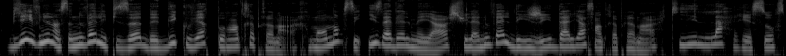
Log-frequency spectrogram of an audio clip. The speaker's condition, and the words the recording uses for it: None; typical speech.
